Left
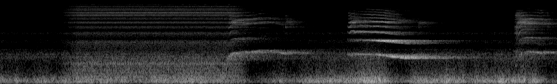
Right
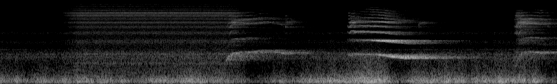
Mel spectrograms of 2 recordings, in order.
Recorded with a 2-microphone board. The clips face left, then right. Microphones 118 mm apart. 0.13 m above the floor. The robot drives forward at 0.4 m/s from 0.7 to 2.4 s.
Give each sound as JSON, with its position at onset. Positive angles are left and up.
{"t": 2.3, "sound": "a cat meowing", "side_deg": -40, "distance_m": 2.0}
